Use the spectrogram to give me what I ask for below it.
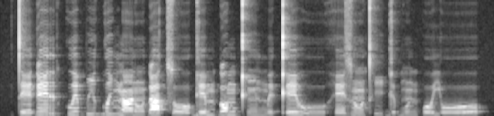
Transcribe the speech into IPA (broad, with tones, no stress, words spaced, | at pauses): te˨ɗe˦r kʷe˦ pi˦ɡʷi˦ ŋã˨ ɾũ˨ɗa˦ t͡soː˨˦ɡe˦m ɗɔ˦ŋkʼĩ˨ mɪ˨˦ kʼe˦ βuː˨he˦ zũ˦tʰi˨ɡɪ˨ bũ˨npo˨joː˨˦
